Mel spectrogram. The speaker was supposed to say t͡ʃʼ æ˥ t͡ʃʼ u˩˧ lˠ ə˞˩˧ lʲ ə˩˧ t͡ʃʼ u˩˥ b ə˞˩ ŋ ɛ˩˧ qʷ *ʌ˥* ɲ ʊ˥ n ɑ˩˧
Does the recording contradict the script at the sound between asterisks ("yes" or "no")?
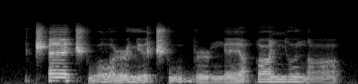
yes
